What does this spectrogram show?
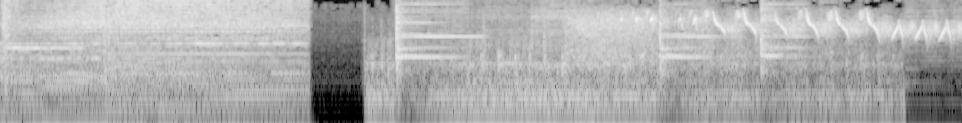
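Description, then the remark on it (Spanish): Ringing metallic clangs of iron being hammered in the distance, struck at an uneven pace, with bright chirps of a robin piping over the strikes in the second half. No one speaks. “Ouvir o lonxe martillar o ferro, que prazer.”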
